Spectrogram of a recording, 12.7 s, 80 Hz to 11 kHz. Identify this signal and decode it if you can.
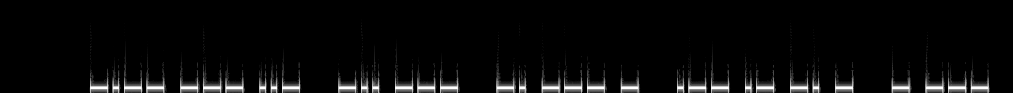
Morse code, heard as a keyed tone, about 17 wpm, 700 Hz. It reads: YOU DO NOT WANT TO
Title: Sets of 5 Words 17wpm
